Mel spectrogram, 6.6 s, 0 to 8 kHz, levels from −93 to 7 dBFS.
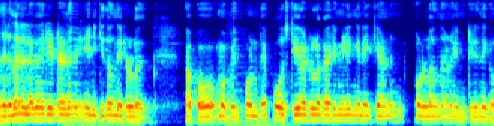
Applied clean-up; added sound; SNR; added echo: neural mask model DeepFilterNet 3.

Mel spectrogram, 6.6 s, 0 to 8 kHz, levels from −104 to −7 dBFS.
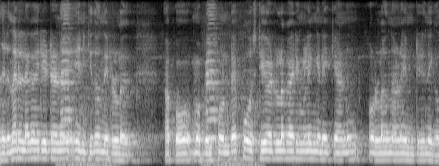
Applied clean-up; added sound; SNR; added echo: none; Traffic noise, roadway noise / Vehicle horn, car horn, honking; 12 dB; reverberation time 0.9 s.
